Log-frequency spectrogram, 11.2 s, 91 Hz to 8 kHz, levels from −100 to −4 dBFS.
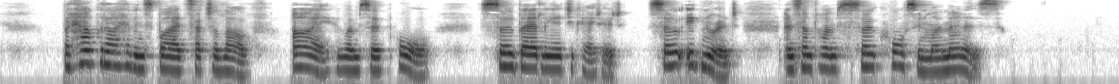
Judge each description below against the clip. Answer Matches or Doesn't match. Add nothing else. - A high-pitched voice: Matches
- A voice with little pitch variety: Doesn't match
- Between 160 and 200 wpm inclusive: Doesn't match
